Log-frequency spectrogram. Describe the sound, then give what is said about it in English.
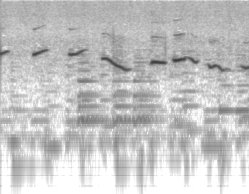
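A bright, clear whistle carries a lilting melody in short rising and falling phrases over a soft musical accompaniment, with no one talking. “Forget your troubles, try to be just like the cheerful chickadee, and whistle while you work.”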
